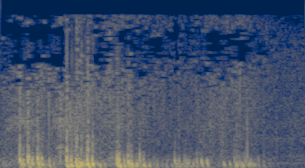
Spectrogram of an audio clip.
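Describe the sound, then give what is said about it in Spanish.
The hooves of a saddled horse clip-clop in a steady, uneven rhythm of muffled thuds, fading out after a few seconds, with a faint breath of wind behind them. “Hay un caballo ensillado. Y no está malo.”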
